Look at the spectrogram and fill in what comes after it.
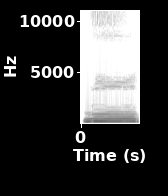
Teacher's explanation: Mu for the mouth circle lips make it 2 counts long.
